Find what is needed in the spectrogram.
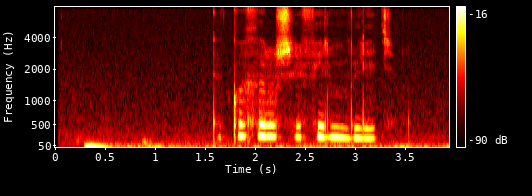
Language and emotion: Russian, sad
